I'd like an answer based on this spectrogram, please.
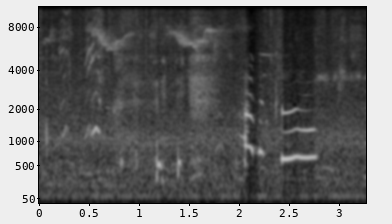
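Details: Four-week-old Portuguese Water Dog puppies out for their first time outside: short high whimpers and yips, then a thin sustained whine rising and holding near the end, over a person speaking and light background hiss.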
